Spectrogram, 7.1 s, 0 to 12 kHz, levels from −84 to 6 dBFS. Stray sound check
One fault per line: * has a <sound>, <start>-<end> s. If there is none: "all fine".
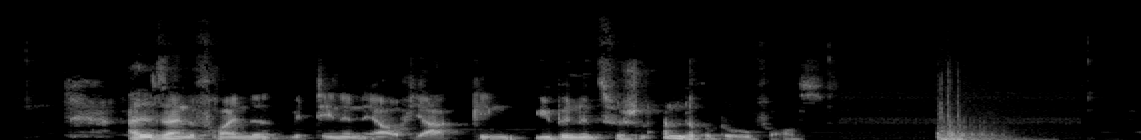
* has a thud, 5.9-6.6 s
